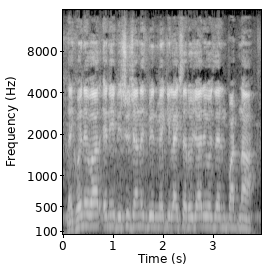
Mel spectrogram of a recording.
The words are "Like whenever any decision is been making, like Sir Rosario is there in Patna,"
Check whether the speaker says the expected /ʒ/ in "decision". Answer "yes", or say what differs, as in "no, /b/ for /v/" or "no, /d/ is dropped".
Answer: no, /ʃ/ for /ʒ/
